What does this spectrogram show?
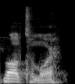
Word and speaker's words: Baltimore: Baltimore. Yeah, I gotta say the T. I don't even think people in America say it properly with a T.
